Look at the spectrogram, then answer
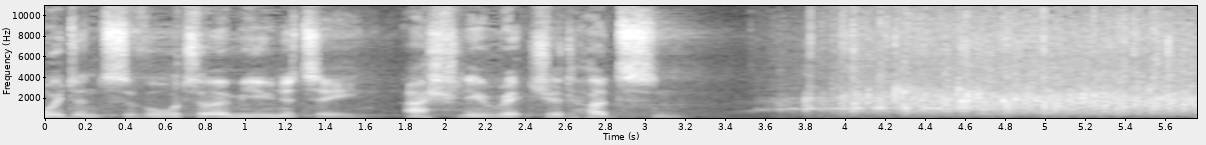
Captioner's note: applause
